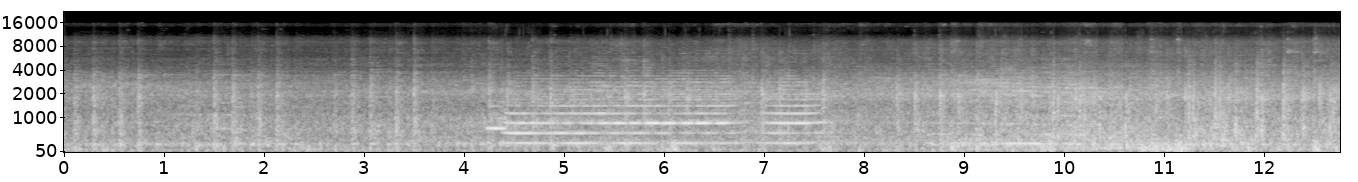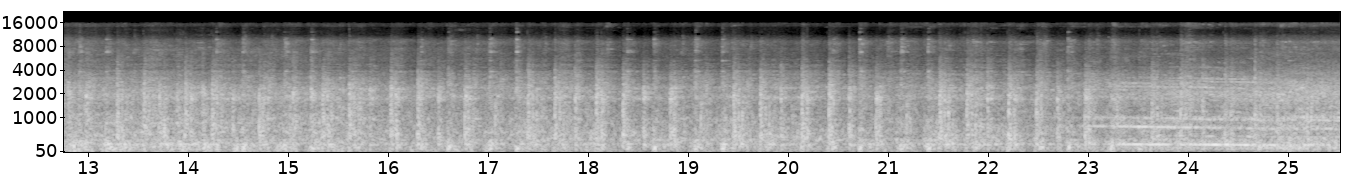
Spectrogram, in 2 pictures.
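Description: Electric suburban local train (EMU) sounding its horn, a long blast and then a short one, about four seconds in. It then passes close by with loud clattering of wheels over the rail joints. Near the end a tone falling in pitch runs under the clatter.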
